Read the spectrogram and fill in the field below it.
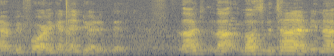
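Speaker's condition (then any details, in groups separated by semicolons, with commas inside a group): Traumatic brain injury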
